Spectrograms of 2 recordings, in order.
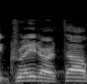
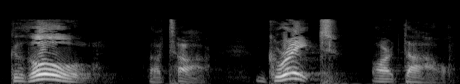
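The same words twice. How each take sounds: First: Said in the usual way. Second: Loud, slow, drawn-out reading of "Gadol atah, great art thou"; solemn loud proclamation of "Gadol"; intoned scripture. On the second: Acted.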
